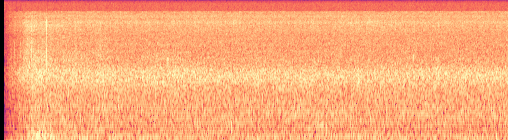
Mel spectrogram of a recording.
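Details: Only a faint, steady broadband hiss like distant wind or rain is heard throughout, with no distinct animal call.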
